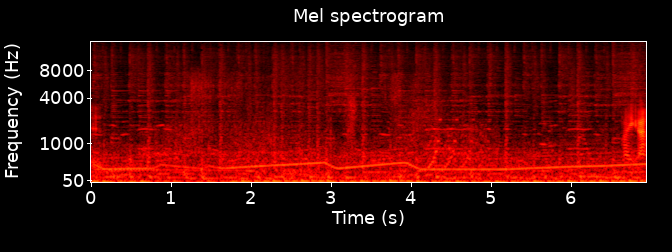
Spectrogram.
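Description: Race cars in the video game Porsche Challenge drone continuously with a steady engine whine that rises and dips through gear changes, with tire squeals along the way.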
